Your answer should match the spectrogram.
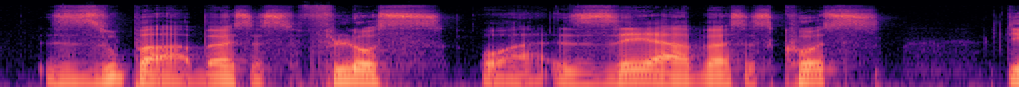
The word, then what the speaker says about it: Fluss: Because in front of a double S, the vowel is always pronounced short, as in Fluss or Kuss, for example. If we would take a sharp S here instead, it would be Fluss or Kuss. But it's Fluss and Kuss.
